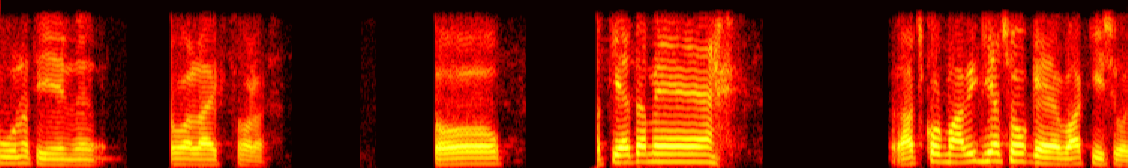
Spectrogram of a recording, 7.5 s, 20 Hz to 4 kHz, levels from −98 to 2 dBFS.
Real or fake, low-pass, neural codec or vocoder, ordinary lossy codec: real; 3.6 kHz; none; none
